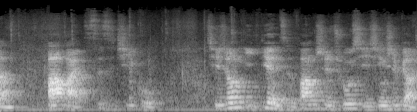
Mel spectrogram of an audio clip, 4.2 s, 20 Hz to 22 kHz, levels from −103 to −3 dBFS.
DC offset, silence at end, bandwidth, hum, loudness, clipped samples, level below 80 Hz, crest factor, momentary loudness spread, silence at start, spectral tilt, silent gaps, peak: under 0.1%; 0 s; 14 kHz; none; -21 LUFS; under 0.1%; -66 dBFS; 22 dB; 20 LU; 0 s; -5 dB/octave; none; 0 dBFS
